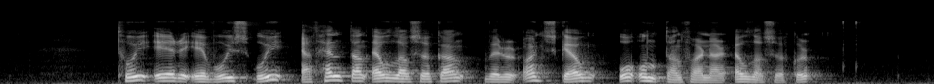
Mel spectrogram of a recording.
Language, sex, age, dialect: Faroese, male, 36-60, Norðurstreymoy/Eysturoy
